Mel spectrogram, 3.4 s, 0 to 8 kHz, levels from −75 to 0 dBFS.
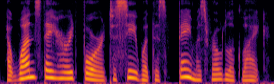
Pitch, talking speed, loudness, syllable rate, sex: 190 Hz, 225 wpm, -19 LUFS, 5.7 syllables/s, female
